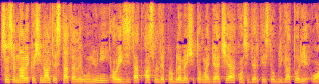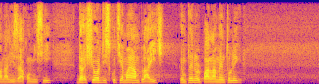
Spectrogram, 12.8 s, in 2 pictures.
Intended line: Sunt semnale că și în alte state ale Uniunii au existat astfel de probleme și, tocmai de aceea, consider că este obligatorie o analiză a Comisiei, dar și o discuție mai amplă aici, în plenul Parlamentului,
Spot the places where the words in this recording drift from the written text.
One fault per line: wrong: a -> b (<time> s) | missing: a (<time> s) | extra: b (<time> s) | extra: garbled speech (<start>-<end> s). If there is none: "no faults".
no faults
